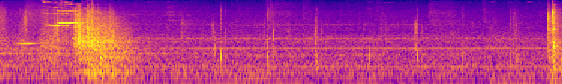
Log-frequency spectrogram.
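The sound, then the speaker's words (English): A control room door slides shut with a brief rushing sweep near the start. After it, faint clicks tick at a steady pace over a low hum, with no voices. “Curtis followed me in and closed the door, standing in front of it.”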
